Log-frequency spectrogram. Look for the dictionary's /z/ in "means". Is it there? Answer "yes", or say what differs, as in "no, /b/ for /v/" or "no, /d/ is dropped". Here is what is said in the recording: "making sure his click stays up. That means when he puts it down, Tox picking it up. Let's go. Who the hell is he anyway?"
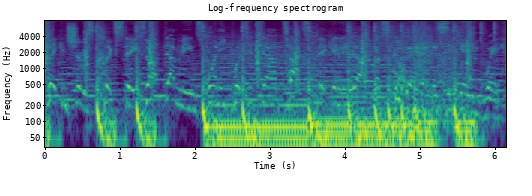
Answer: yes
